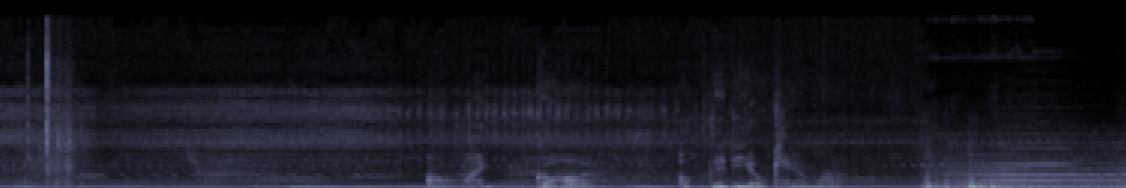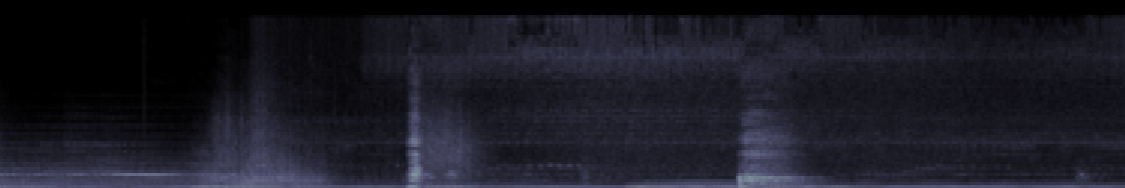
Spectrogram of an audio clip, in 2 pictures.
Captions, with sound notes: OH, MY GOD. A VIDEO CAMERA. [ GASPS ] [ SIGHS ]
